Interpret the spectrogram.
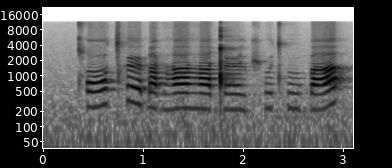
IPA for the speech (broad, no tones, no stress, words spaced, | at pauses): cʰɔːǀʰœːɓaɡʱaː ɦaǃœːlt͡ʃʰutʰuː pa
